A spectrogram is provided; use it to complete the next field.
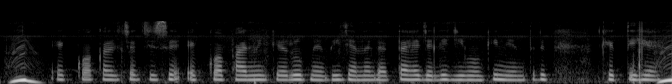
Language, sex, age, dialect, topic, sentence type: Hindi, female, 25-30, Awadhi Bundeli, agriculture, statement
